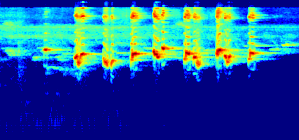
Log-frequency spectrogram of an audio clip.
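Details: Trucuk bulbul song played as morning therapy so other bulbuls sing back: about eight loud, bubbly, slurred notes in a lively, steady sequence, each a short throaty phrase.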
